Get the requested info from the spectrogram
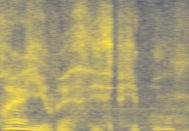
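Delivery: whispering. A voice behind you in bed at night asks a question, whisper. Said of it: "a voice kind of just whisper".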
